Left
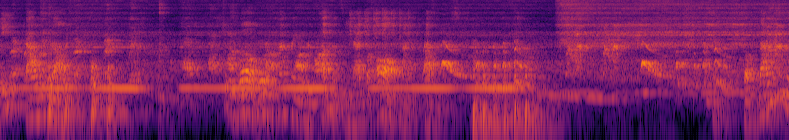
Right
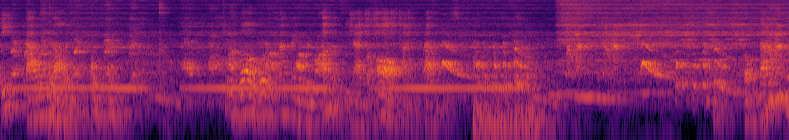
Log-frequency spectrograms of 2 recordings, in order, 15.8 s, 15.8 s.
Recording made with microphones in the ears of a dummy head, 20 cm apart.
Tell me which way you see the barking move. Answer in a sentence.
You can hear the barking travel towards the right.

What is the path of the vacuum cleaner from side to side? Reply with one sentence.
You can hear the vacuum cleaner stay in one place.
